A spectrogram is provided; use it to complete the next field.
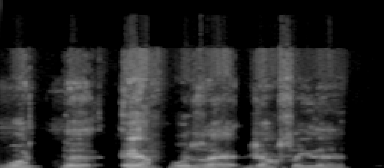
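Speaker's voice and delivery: frozen, stunned disbelief. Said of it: "I froze and I'm like".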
